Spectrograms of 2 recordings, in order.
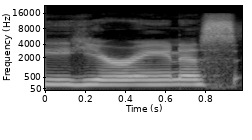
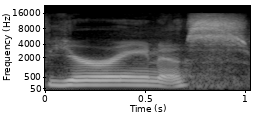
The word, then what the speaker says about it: Uranus: of the town of Uranus, which is pronounced the way Uranus. a self-respecting class clown would say it.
